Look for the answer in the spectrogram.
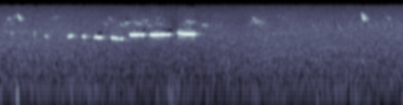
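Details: Russet-crowned warbler giving a clear whistled phrase of about nine notes, starting as short dropping chirps and ending in three longer, steadier whistles that climb slightly, over faint background hiss.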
